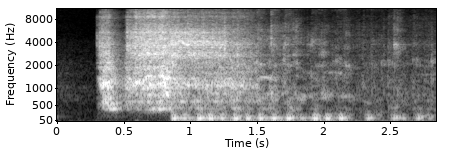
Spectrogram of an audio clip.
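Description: Hero Splendor motorcycle engine kick-started, a sharp kick and cranking burst followed by the engine catching into a close, throbbing idle.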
